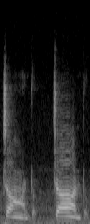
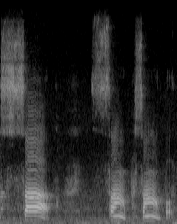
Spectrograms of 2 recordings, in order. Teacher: इसका जो है अनुनासिक का उच्चारण जो है नाक और मुंह दोनों से होता है।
